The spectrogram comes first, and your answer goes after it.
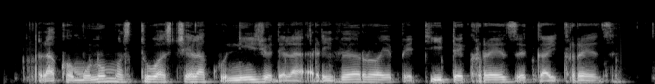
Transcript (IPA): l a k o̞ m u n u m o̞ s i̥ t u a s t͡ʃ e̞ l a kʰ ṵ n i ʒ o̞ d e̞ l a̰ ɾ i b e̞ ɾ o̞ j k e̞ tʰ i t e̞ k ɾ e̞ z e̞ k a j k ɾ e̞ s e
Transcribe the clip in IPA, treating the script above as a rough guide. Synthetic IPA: l a k o̞ m u n u m o̞ s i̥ t u a s t͡ʃ e̞ l a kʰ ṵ n i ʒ o̞ d e̞ l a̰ ɾ i v e̞ ɾ o̞ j p e̞ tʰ i t e̞ k ɾ e̞ z e̞ k a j k ɾ e̞ z e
